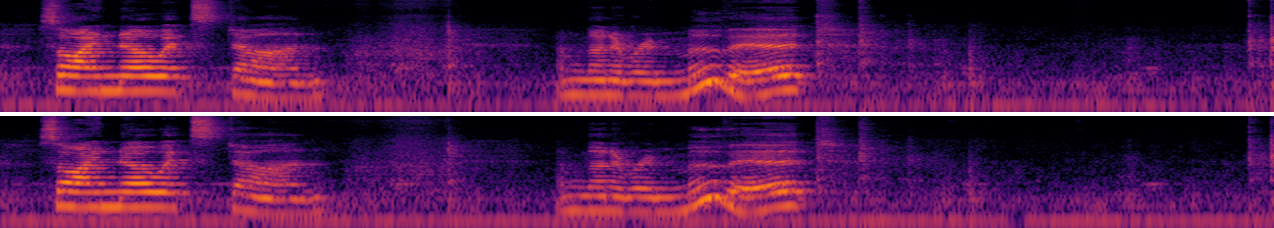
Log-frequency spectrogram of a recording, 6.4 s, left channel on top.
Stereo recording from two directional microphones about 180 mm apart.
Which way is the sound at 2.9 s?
25° right (ahead or behind).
